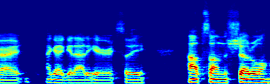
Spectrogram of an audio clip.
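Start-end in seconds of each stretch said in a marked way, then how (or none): 0.0-1.5 put-on glum, dejected, mopey sad voice. Retelling a scene where he must leave: imitating sad Mando. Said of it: "he's sad Mando now".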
